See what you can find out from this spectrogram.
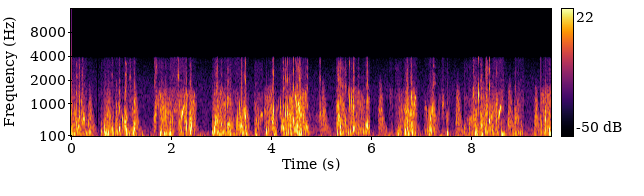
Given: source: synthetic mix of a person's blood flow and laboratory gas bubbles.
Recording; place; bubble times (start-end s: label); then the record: Doppler ultrasound of blood flow; subclavian vein
0.00-0.43 s: bubbles
0.58-1.33 s: bubbles
1.63-2.50 s: bubbles
2.81-3.56 s: bubbles
3.65-4.78 s: bubbles
4.95-5.00 s: bubbles
5.26-5.98 s: bubbles
6.35-6.43 s: bubbles
6.46-6.92 s: bubbles
7.04-7.58 s: bubbles
7.83-8.72 s: bubbles
8.84-9.05 s: bubbles
9.38-9.61 s: bubbles
From the record:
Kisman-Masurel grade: 444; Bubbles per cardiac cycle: continuous sound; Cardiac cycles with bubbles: 100%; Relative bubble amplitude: maximal (0.775 to 0.999); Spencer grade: 4 (maximum detectable bubble signal sounding continuously throughout systole and diastole of every cardiac period, and overriding the amplitude of the normal cardiac signals); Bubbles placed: anywhere in the cardiac cycle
